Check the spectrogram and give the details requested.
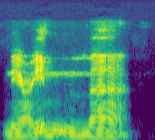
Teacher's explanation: Ada idgham dari mim. Mim diidghamkan ke mim sehingga menjadi ni'imma.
